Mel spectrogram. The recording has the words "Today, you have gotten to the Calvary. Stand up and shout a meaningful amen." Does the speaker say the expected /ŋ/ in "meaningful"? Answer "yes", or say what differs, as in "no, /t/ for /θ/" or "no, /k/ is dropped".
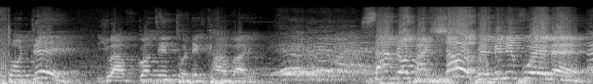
no, /ŋ/ is dropped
